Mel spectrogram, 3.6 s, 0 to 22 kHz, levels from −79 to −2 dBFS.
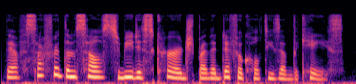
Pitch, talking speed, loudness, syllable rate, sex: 225 Hz, 220 wpm, -18 LUFS, 6.9 syllables/s, female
